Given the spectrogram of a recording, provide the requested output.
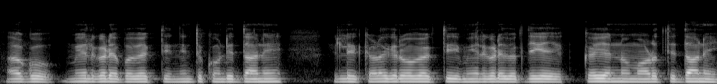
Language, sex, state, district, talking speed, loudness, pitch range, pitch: Kannada, male, Karnataka, Belgaum, 110 wpm, -17 LUFS, 130-135 Hz, 130 Hz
